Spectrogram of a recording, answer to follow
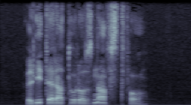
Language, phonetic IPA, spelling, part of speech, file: Polish, [ˌlʲitɛraˈturɔˈznafstfɔ], literaturoznawstwo, noun, Pl-literaturoznawstwo.ogg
